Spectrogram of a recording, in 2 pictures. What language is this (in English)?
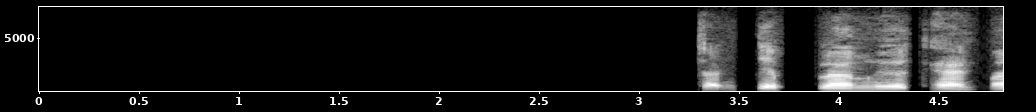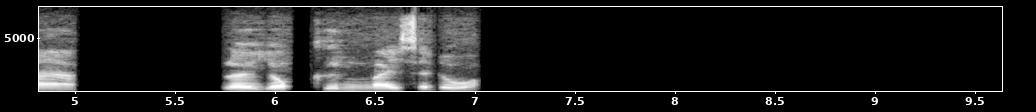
Thai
